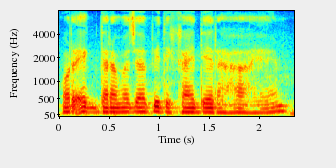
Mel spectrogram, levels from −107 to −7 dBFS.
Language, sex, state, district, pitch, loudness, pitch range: Hindi, male, Arunachal Pradesh, Papum Pare, 125 Hz, -16 LUFS, 120-130 Hz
